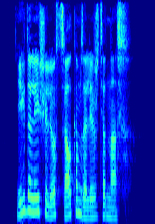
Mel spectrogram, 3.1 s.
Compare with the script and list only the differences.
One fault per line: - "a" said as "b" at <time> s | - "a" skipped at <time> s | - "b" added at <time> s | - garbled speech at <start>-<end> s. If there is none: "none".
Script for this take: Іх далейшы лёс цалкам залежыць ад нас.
none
